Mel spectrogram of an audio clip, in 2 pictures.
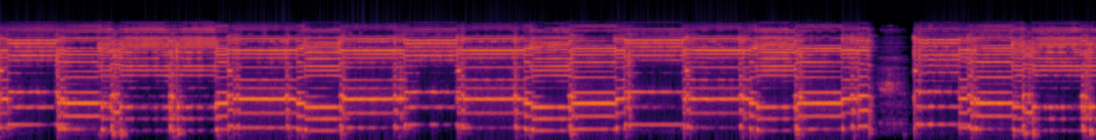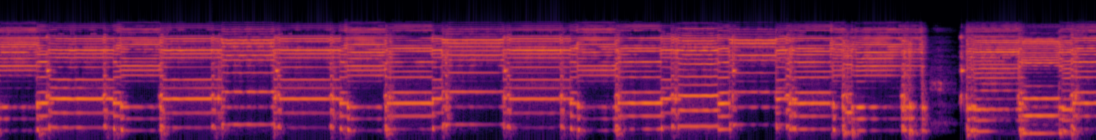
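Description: Bagpipe practice chanter playing a strathspey melody, the notes broken by quick grace-note ornaments, with no drones. The playing stops briefly about thirteen seconds in, then carries on.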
